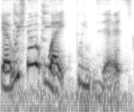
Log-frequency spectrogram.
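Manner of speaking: mock patronizing, talking-down, swooping sing-song tone. Quoting what Rowan said to the speaker: mock-condescending, like Rowan. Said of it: "he was putting on a, like a condescending tone of like".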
